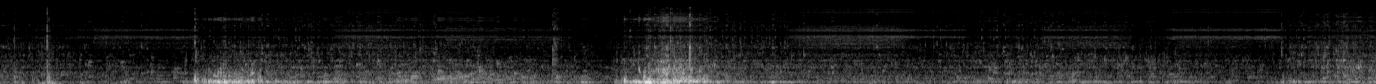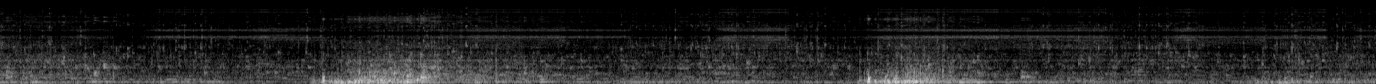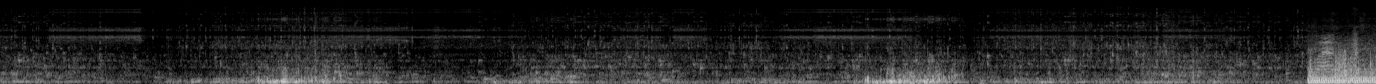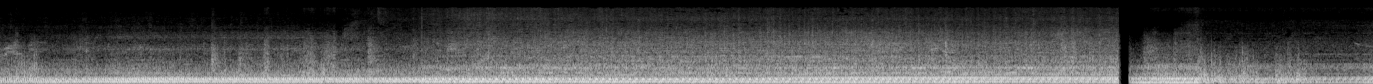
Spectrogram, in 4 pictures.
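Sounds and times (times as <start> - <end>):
underwater exhaled bubbles: 0.0 - 55.0
low underwater rumble: 40.5 - 55.0.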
